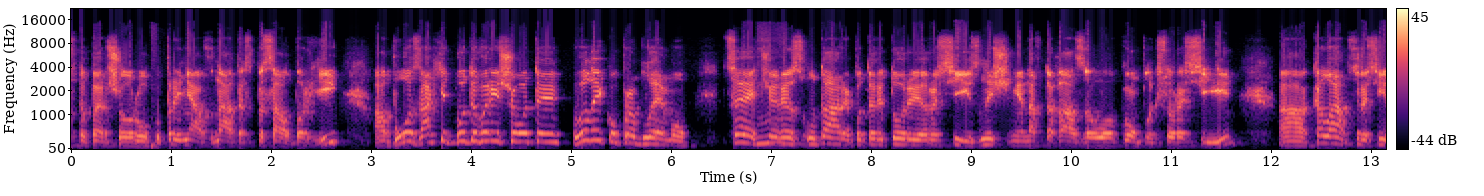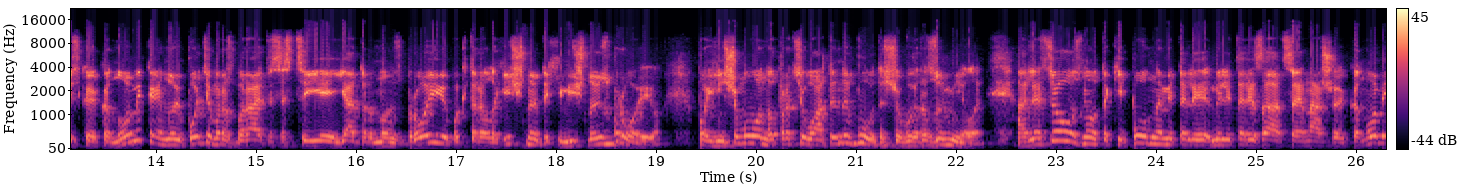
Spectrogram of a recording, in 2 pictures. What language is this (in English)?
Ukrainian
